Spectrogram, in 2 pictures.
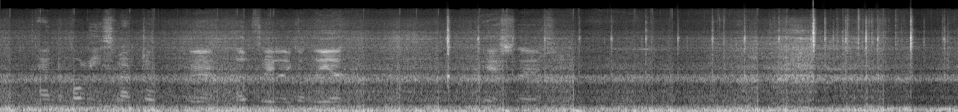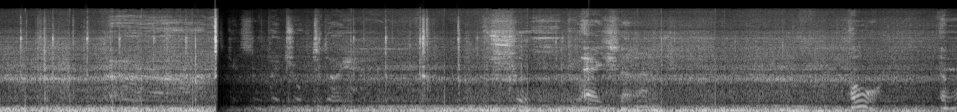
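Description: Road noise inside a moving car's cabin: a steady low rumble of engine and tyres. About two-thirds of the way through it cuts out abruptly, then swells back to the same steady rumble.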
